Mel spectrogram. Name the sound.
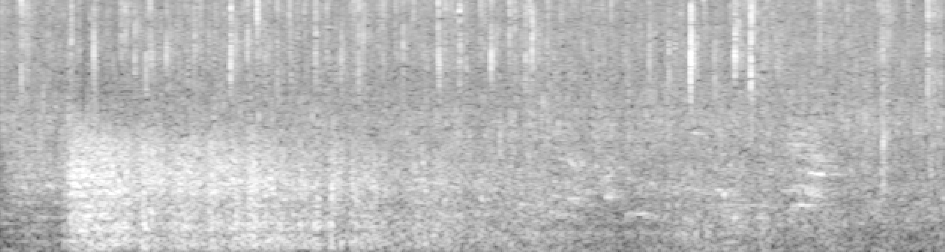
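thunder rumbling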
